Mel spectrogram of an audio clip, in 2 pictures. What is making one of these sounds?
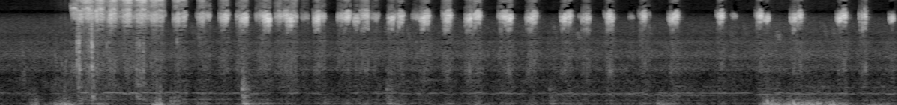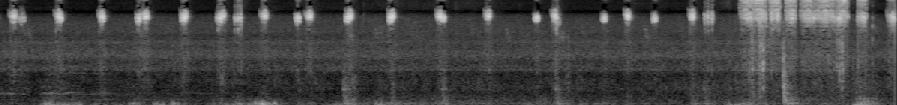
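Nestling birds cheep loudly and rapidly in a begging chorus.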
